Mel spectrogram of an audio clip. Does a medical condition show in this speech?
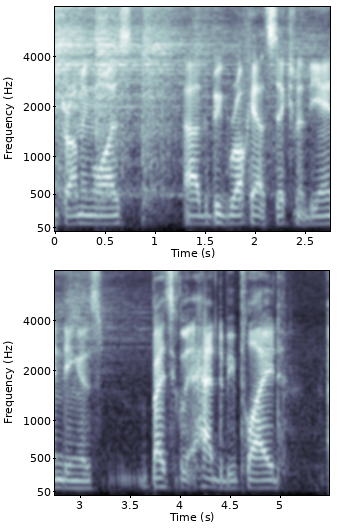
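No.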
